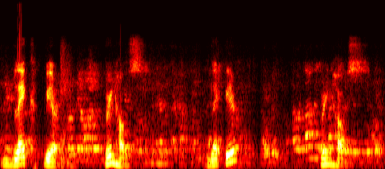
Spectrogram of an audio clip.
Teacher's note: Words with two parts. The rules for compound nouns. The stress is on the first part.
